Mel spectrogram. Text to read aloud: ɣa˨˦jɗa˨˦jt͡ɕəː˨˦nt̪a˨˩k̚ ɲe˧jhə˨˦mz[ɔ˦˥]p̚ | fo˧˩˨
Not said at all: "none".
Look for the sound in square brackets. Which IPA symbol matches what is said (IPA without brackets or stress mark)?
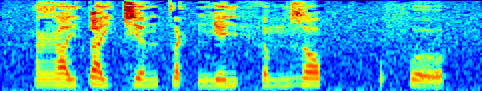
ɔ˦˥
